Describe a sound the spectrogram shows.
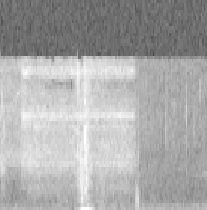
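A torch flame crackles close by.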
